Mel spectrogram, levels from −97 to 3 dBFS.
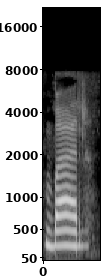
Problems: none marked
